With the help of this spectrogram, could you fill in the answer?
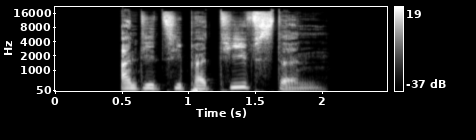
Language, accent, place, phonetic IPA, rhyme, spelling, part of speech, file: German, Germany, Berlin, [antit͡sipaˈtiːfstn̩], -iːfstn̩, antizipativsten, adjective, De-antizipativsten.ogg
- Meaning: 1. superlative degree of antizipativ 2. inflection of antizipativ: strong genitive masculine/neuter singular superlative degree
